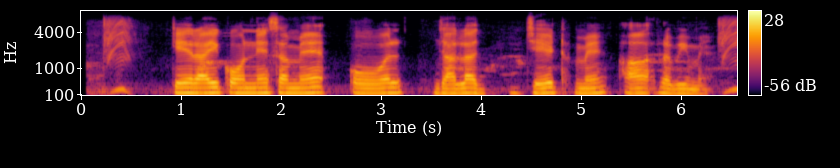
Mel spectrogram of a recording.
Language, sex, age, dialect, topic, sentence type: Bhojpuri, male, 25-30, Northern, agriculture, question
